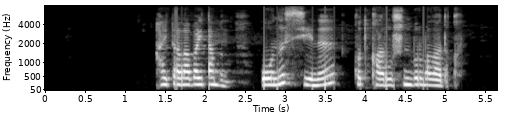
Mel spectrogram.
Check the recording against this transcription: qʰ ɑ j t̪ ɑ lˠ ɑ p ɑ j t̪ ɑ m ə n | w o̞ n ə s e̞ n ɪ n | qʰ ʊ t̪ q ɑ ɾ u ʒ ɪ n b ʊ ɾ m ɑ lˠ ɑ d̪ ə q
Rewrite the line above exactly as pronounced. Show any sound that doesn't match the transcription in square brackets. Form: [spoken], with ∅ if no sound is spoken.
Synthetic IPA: qʰ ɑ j t̪ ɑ lˠ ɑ p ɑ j t̪ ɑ m ə n | w o̞ n ə s e̞ n ɪ [∅] | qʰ ʊ t̪ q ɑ ɾ u [ʃ] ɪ n b ʊ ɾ m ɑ lˠ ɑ d̪ ə q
